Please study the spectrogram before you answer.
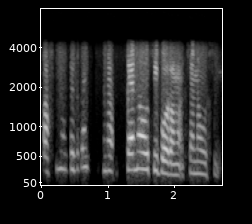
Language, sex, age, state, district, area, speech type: Tamil, female, 45-60, Tamil Nadu, Thoothukudi, rural, conversation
